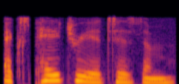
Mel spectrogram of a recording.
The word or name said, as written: expatriatism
